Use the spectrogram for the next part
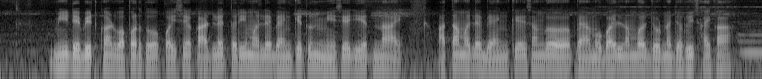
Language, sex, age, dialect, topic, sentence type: Marathi, male, 18-24, Varhadi, banking, question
